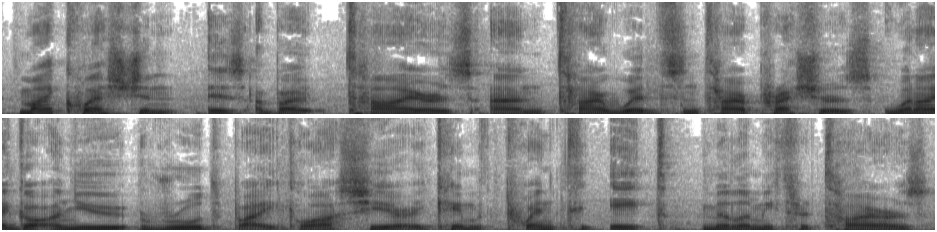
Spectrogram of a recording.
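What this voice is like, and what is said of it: French accent. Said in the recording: “hence the French accent.”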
